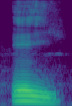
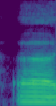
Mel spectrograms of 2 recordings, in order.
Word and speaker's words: a: ah ok a mas a gente tem duas pronúncias para falar isso a primeira é como a gente está falando aí a mas a gente também poderia pronunciar isso como ei ei então a person e person as pessoas falam ah e ambas as pronúncias estão certas ah então a persa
